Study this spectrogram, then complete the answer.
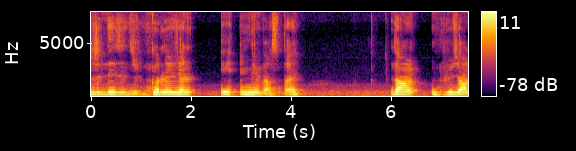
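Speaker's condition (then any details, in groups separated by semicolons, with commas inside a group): Cerebral palsy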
